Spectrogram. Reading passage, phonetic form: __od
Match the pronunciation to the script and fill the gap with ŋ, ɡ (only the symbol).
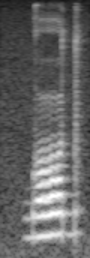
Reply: ɡ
